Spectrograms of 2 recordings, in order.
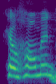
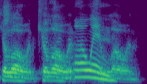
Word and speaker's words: Killowen: Kilhoman The- does not do poutine. Killowen. Get your Oh. H out.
